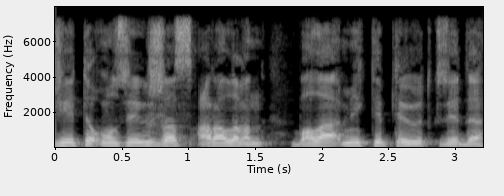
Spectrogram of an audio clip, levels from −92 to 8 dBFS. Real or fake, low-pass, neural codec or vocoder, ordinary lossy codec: fake; 7.2 kHz; vocoder, 24 kHz, 100 mel bands, Vocos; none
